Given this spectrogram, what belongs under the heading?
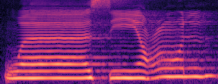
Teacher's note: sebab ada alif sebelumnya fathah cara bacanya panjang dua harakat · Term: mad thobi'i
